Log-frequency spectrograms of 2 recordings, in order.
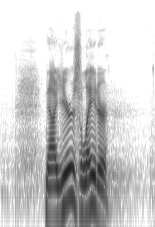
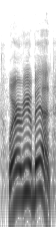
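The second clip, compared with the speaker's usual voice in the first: higher, louder mock-suspicious question; mock suspicious wife; 7 semitones higher, 4 dB louder than usual. Pastor imitating his suspicious wife at the door. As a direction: play the jealous wife asking, tongue in cheek.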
